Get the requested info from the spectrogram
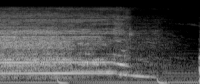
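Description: Cordless handheld vacuum running with a steady whine and rush of air, then switched off a little past halfway, its whine dropping as the motor spins down.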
